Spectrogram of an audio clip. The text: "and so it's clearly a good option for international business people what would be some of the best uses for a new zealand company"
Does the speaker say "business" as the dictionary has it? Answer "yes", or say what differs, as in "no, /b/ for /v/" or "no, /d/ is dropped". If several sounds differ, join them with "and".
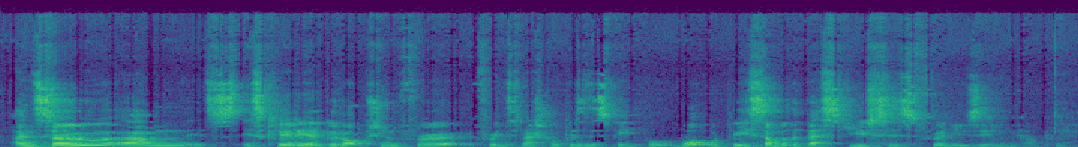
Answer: yes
